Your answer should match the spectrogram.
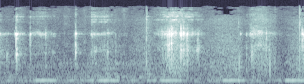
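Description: Faint metallic clicks and light scraping as a bronze steering-box nut is turned by hand along its hardened five-start worm, with a small cluster of clicks a little past halfway. The nut has gone sloppy on the worm. A faint steady hum runs underneath.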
